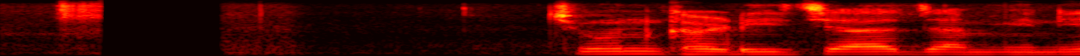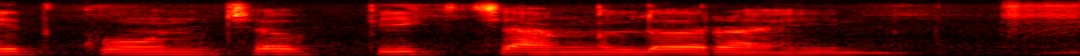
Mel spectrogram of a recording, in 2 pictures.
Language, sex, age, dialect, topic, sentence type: Marathi, male, 18-24, Varhadi, agriculture, question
